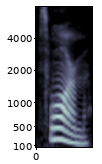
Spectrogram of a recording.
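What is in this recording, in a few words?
"swarm", English word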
